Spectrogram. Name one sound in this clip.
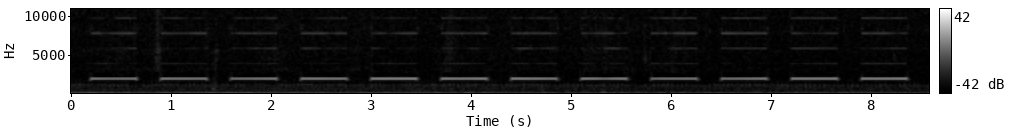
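A car's reversing alarm beeps in an even, rapid rhythm.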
